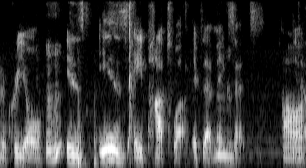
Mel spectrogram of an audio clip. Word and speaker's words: patois: what sammy just posted that's pronounced patois you're saying we speak english yeah you know the toys language in jamaica and we in jamaica we speak patois but you also like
